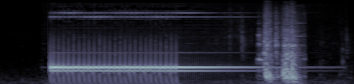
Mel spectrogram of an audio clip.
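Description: An old-style telephone bell rings in a rapid, rattling burst for about a second, then stops, followed by a couple of clicks as the handset is picked up.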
